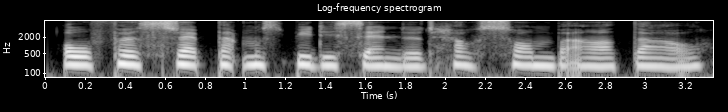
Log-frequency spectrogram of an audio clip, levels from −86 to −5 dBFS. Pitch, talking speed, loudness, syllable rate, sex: 190 Hz, 195 wpm, -19 LUFS, 4.4 syllables/s, female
